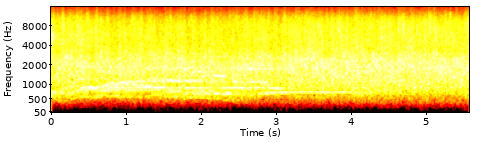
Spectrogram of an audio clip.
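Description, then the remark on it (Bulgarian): An audience applauds steadily in response to the call to clap if they believe, dense clapping filling the room at a constant loud level for several seconds, with faint voices or cheers rising briefly beneath the applause. “Ръкопляскай, ако вярваш.”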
